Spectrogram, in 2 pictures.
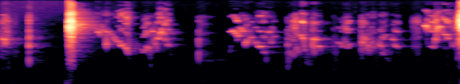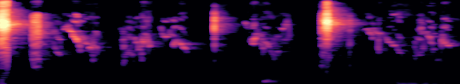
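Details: Pet budgerigar warbling in a continuous run of buzzy twitters, punctuated by several sharp, loud clicks or squeaks.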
